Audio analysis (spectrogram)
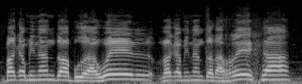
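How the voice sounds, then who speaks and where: A man's voice: sits high, brisk, fairly bright tone, faint music behind. A man with a Chilean accent reporting live from a busy city avenue outdoors, talking conversationally and asking passers-by short questions. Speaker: street reporter. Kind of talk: live field news report with street interviews.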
